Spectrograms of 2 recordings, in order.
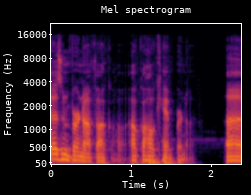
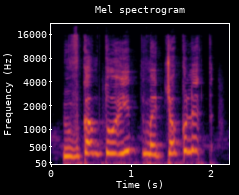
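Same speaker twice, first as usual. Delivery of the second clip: clumsy, bad, very high Belgian accent. Attempting an accent after saying they can't do it: attempted Belgian accent. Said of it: "what would be a Belgian accent?".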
